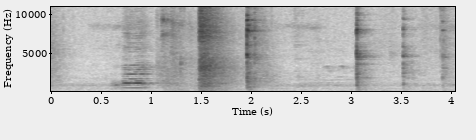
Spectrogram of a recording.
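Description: A spoon clinks against a bowl.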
